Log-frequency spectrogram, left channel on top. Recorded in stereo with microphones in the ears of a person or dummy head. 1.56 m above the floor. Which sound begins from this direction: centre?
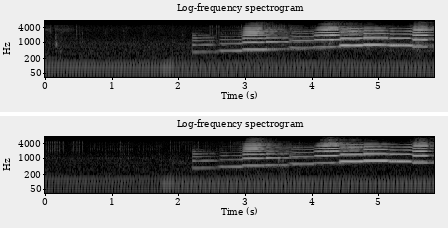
A trumpet, at 2.2 s.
